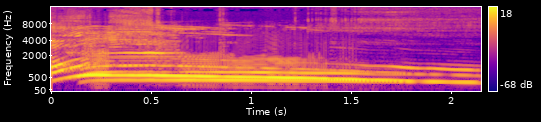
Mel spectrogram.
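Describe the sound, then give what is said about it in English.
A single wolf howl, one long clear tone that holds steady and then slowly sinks lower in pitch over about two seconds, heard alone without other sounds. “Howl! We have to always get that howl in.”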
